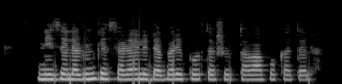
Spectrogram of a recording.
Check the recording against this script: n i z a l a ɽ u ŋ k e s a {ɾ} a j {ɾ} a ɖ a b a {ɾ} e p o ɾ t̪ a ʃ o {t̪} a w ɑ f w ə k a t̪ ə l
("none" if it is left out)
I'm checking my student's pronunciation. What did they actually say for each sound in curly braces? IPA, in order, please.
ɽ, l, ɾ, t̪

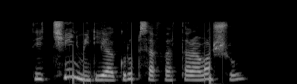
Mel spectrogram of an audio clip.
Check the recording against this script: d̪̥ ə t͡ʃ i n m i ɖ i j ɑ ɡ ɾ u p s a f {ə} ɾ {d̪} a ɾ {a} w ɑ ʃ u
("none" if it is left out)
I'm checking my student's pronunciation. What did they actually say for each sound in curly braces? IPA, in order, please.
a, t̪, a

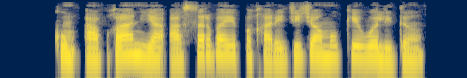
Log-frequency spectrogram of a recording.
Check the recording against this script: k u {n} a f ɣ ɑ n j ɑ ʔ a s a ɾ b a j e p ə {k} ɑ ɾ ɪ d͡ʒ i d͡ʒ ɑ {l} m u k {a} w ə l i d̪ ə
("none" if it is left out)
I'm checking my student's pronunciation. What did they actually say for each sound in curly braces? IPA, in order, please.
m, x, none, e

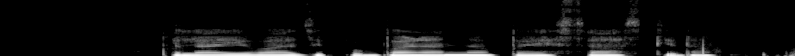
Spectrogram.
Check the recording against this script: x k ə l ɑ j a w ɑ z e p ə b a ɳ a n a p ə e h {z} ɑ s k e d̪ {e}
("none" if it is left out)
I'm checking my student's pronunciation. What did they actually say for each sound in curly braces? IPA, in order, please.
s, a

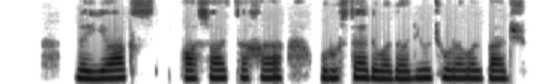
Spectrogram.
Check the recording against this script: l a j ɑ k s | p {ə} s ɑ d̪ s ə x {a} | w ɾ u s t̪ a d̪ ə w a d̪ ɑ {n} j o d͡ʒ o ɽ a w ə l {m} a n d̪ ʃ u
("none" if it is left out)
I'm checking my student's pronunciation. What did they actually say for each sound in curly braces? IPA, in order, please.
ɑ, a, n, b

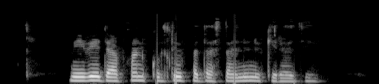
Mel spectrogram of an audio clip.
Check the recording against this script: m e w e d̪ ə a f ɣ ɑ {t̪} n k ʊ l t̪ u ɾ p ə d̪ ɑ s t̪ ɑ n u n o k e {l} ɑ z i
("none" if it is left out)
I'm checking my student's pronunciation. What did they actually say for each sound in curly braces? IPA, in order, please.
none, ɾ

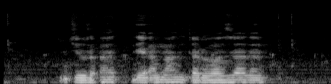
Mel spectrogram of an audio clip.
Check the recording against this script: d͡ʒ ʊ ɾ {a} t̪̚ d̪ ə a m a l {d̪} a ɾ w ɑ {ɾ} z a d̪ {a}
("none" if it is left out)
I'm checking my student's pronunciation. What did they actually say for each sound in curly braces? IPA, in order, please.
a, d̪, none, a

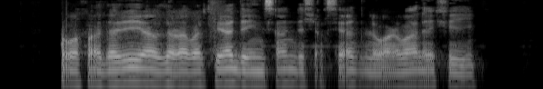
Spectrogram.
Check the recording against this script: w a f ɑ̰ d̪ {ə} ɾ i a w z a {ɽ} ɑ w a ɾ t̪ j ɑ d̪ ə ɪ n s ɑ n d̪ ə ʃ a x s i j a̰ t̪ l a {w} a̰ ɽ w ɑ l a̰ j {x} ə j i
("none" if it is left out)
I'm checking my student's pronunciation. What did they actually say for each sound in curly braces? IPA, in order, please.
ɑ, ɽ, w, x

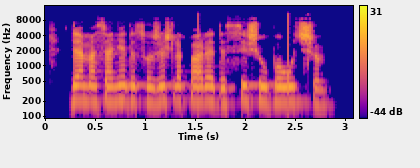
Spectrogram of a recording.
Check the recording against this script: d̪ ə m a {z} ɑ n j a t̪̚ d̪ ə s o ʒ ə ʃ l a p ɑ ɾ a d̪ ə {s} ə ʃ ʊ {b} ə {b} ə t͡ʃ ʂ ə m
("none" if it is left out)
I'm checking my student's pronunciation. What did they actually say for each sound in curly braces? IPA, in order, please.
s, s, b, w

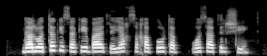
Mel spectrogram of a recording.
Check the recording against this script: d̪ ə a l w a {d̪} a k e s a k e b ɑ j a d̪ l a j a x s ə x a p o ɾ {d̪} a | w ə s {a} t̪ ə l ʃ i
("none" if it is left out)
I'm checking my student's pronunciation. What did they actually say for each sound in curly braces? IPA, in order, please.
t̪, t̪, ɑ

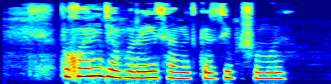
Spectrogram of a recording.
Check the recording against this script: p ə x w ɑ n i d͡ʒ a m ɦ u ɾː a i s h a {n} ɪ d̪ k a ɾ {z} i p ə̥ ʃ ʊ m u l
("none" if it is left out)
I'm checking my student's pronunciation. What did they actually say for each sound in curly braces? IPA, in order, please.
m, z

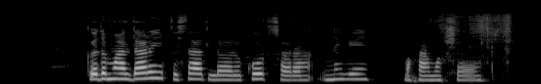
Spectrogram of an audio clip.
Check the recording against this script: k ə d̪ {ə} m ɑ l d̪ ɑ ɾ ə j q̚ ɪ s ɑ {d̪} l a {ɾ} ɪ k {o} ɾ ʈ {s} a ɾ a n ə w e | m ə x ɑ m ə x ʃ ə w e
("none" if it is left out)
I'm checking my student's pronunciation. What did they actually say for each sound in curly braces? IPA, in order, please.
ə, d̪, ɾ, o, s

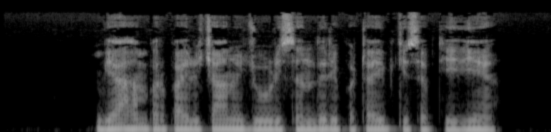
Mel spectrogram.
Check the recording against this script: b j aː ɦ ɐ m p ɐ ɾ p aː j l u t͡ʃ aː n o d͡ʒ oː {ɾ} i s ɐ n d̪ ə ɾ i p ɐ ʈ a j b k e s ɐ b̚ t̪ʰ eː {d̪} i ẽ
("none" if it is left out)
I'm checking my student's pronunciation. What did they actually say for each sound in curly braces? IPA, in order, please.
ɽ, d̪

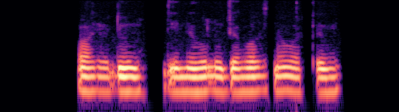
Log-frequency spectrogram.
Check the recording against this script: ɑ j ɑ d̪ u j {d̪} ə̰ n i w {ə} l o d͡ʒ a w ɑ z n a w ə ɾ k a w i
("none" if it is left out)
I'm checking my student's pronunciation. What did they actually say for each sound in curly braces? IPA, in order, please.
d̪, ə

